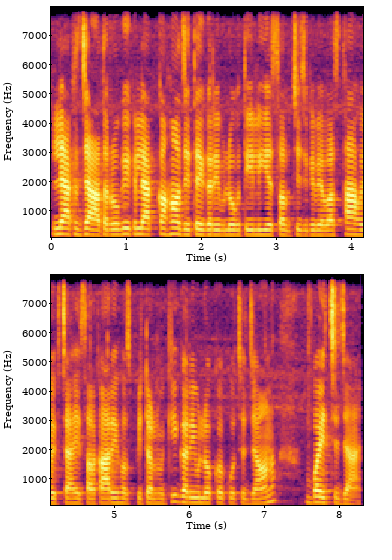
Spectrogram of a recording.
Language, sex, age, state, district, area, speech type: Maithili, female, 18-30, Bihar, Begusarai, rural, spontaneous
